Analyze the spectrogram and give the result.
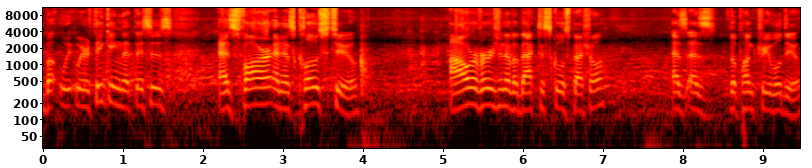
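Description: Amid crowd noise and audible room echo, a man with a fairly high pitch speaks at a very slow pace. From US Southwest, Imperial Valley, California. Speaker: podcast host and teacher. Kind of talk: casual chat. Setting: outdoors in a yard.

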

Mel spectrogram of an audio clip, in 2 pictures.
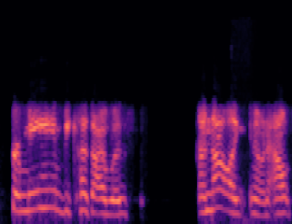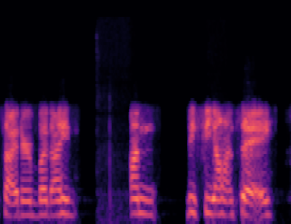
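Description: At a moderate pace, a woman with a fairly high pitch and ordinary pitch variation keeps her loudness very even while taking long, frequent pauses. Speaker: caller. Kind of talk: phone-in advice call. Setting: phone call.

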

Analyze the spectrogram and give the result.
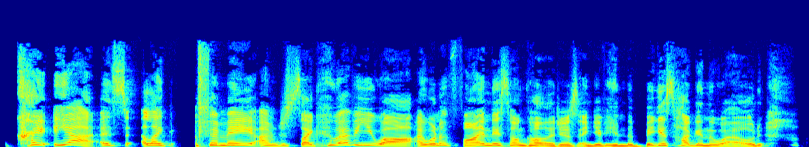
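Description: A woman with an Australian accent talks at a very fast pace with hardly any pauses. Her high voice carries lively intonation. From Western Australia, Perth. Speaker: physician. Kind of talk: casual interview.

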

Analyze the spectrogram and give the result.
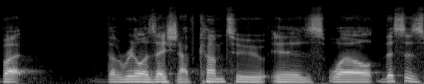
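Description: An unremarkable speaking voice from a man with an American accent, medium in pitch, with ordinary pitch variation and a fairly slow pace, on a very clean recording with a silent background. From West Texas. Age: 30s. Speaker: podcast host. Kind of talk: casual chat.

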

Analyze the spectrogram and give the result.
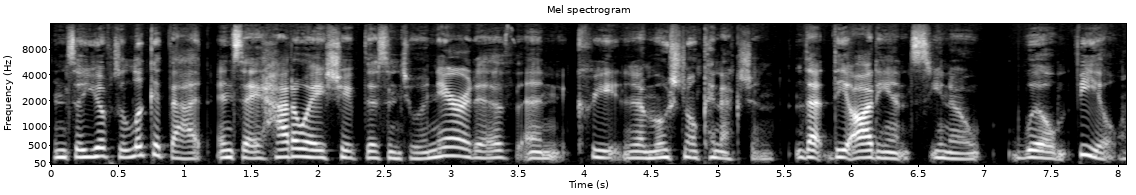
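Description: At a moderate pace, a woman speaks in a fairly low voice with vocal fry and ordinary pitch variation. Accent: American. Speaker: author and podcaster. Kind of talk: interview, casual chat.

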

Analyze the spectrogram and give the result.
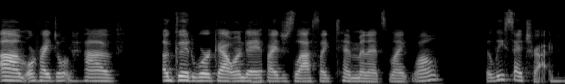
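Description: Speaking at a fairly quick pace, a woman with a fairly low pitch uses a bright, sharp tone and fairly even intonation on a very clean recording with a silent background. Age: 30s. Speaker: podcast host and nurse. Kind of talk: interview.

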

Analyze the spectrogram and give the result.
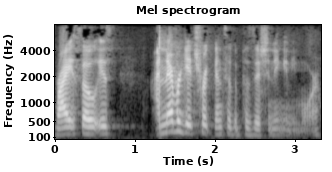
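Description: In a very clean recording with a silent background, a woman with an American accent talks at a very fast pace. Her tone is animated, bright and sharp, with ordinary pitch variation. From Atlanta, Georgia (US South). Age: 40s. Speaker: entrepreneur and business coach. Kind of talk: casual interview chat.

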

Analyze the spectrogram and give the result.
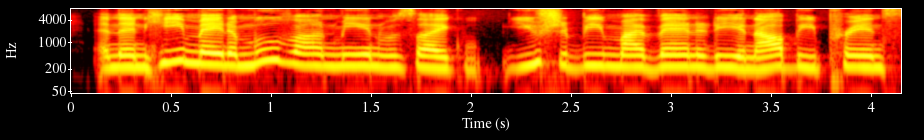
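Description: A woman speaks with an American accent. The sound is dry and close, with no echo. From Evanston, north of Chicago. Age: 30s. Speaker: musician and actress. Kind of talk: casual chat.

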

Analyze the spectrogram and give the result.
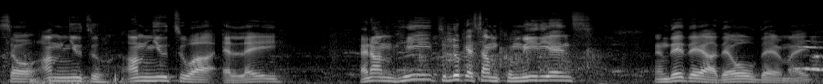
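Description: Pitch swings very widely as the words come at a fairly slow pace, with the room's echo clearly audible. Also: man. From Australia (Sydney). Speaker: open-mic comedian. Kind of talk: stand-up. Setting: stage with audience.

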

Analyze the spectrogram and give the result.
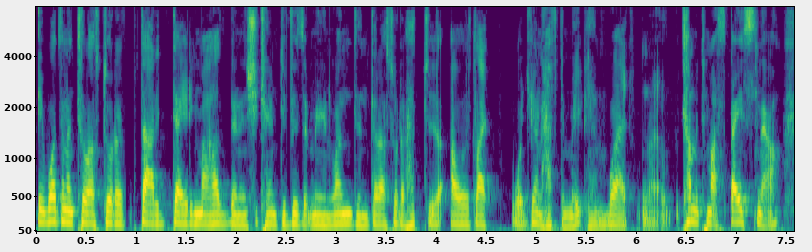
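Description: A man's fast, nearly pause-free speech in a western Sydney accent, dark and mellow in tone with vocal fry. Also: medium pitch for a man, ordinary pitch variation. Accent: western Sydney Australian.

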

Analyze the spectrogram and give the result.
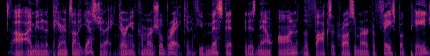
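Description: In a New York accent, a man speaks at a fairly quick pace with a fairly low pitch and ordinary pitch variation. The sound is dry and close, with no echo. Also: quiet background. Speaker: talk radio host and comedian. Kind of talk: talk radio monologue and interview. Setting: studio. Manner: animated.

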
